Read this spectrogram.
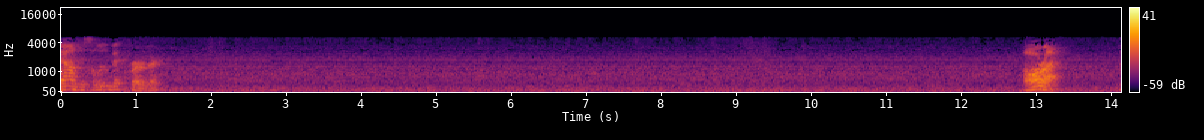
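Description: A middle-aged man speaks calmly, with long pauses.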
